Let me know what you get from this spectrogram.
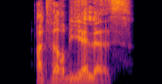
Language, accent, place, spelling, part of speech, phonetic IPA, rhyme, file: German, Germany, Berlin, adverbielles, adjective, [ˌatvɛʁˈbi̯ɛləs], -ɛləs, De-adverbielles.ogg
- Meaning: strong/mixed nominative/accusative neuter singular of adverbiell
